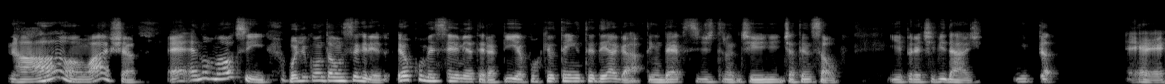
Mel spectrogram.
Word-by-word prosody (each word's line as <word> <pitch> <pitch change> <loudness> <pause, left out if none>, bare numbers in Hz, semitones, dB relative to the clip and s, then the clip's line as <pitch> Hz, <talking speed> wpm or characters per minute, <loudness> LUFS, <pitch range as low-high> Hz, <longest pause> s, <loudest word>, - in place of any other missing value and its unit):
Ah, 115 +1 +2
acha? 105 0 0 0.3
É 165 +5 +2
é - - +2
normal 250 -2 +1
sim. 110 -10 +1 0.2
Vou 140 - +3
lhe 165 +2 -1
contar 175 -1 0
um 170 - +5
segredo. 150 - +1
Eu 200 +1 +5
comecei 155 -7 +1
minha 130 -2 0
terapia 115 +3 +1
porque 135 +2 -3
eu 140 - 0
tenho 145 0 0
TDAH, 140 -2 0
tenho 110 -1 -1
déficit 115 +2 -1
de 110 - -5
tra 110 0 -4
de 110 +2 0
atenção 120 +1 -2 0.5
e 110 - -5
hiperatividade. 110 -2 -1 0.3
Então 130 0 -3 0.8
É. 100 -3 +1
125 Hz, 150 wpm, -22 LUFS, 110-155 Hz, 0.8 s, um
